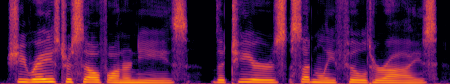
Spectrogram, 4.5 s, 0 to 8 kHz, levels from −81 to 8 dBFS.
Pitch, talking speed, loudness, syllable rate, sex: 205 Hz, 160 wpm, -18 LUFS, 4.2 syllables/s, female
